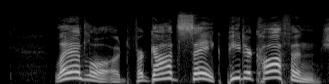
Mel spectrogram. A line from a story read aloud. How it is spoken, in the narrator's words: shouted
